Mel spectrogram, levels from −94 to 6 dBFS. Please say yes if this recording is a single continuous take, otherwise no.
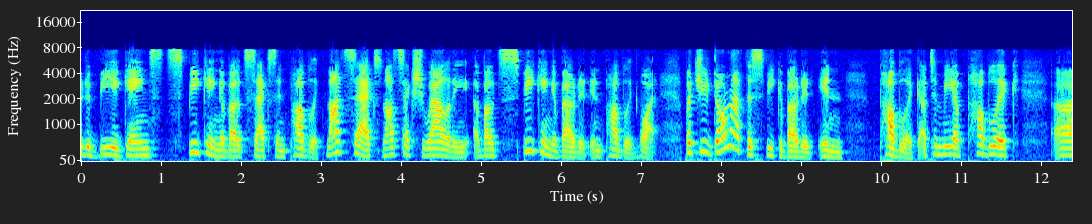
no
